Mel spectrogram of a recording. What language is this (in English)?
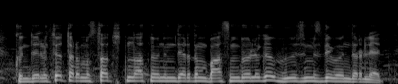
Kazakh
